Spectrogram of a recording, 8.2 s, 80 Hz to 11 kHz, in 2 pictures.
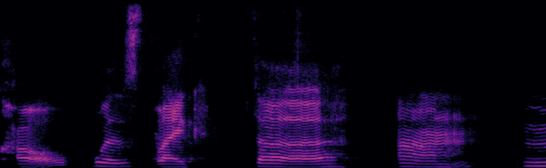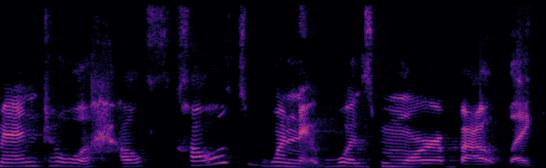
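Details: Adult woman with progressive ataxia of still-undiagnosed type; began at age 26; affects nerves, balance and speech, with nerve pain; mainly a wheelchair user; also severe anxiety and depression; ataxic dysarthria.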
